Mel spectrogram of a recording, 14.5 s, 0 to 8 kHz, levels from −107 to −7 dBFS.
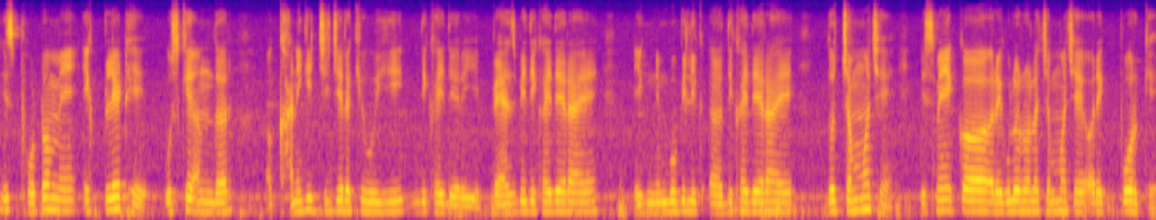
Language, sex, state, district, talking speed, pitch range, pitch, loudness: Hindi, male, Jharkhand, Sahebganj, 185 wpm, 130-145 Hz, 135 Hz, -18 LUFS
